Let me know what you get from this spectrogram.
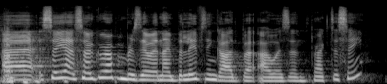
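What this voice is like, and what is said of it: Mixed Brazilian-English accent. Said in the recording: “the weird accent ... Brazilian, American, Aussie... English accent”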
